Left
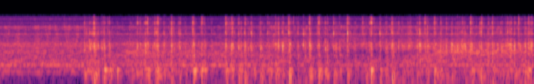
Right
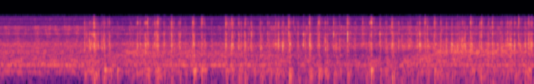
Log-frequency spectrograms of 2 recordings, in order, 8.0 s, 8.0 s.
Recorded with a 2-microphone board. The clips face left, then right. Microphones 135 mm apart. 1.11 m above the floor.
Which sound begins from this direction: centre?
Typing on a keyboard, at 1.3 s.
